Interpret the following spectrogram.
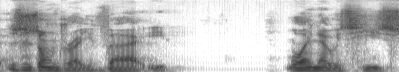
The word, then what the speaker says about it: Weil: So we have our metric, our Weil Petersson metric, and it has various properties, none of which I find obvious, but known to be true. So, properties of the Weil Petersson metric.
